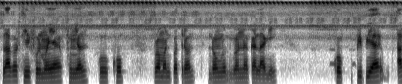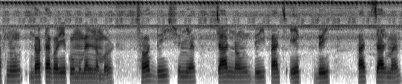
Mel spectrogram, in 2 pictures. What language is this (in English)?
Nepali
